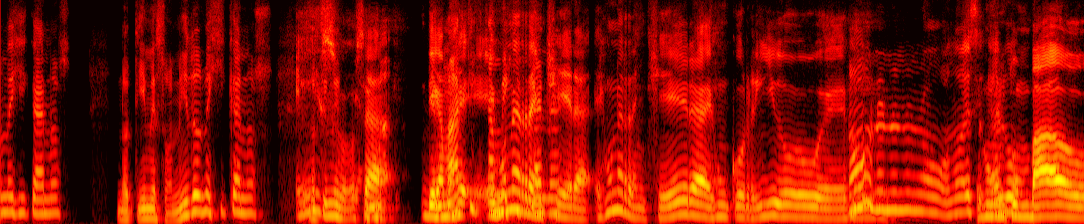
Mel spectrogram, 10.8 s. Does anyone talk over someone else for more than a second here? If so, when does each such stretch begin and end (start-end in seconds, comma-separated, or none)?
2.9-5.7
